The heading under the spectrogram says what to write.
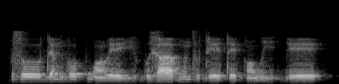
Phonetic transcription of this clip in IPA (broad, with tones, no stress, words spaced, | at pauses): zoː˧ dɛ˦mɡoː˦kwɔ̃˧ leː˨ji˨ɡʷi˨ɣaː˧ bũ˦du˨ deː˧te˧kɔ̃˨˦ wiː˨ɡ͡beː˧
